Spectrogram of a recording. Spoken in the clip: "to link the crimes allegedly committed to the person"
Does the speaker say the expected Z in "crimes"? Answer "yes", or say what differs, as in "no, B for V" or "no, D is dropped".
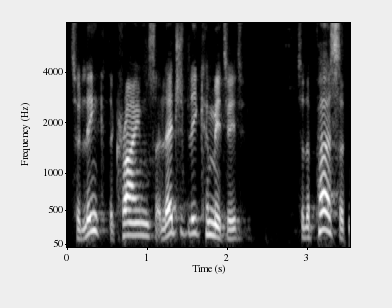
yes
